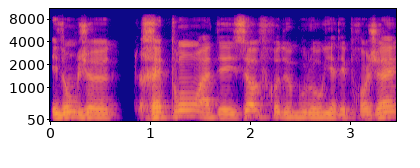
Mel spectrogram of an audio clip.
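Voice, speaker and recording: Medium in pitch, a man's voice shows ordinary pitch variation. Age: 60s. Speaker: vlogger, retired film set designer. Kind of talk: casual vlog monologue. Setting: indoors in his apartment. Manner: hesitant with many fillers.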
